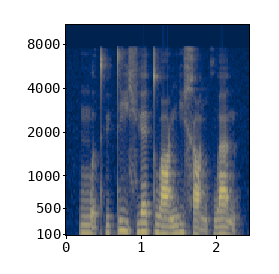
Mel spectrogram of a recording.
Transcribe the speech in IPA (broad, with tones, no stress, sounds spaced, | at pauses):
m ɤ̰˨˩ t̪ʰ y˦ t̪ i˥˩ ɕ ɥ ɛ˥ t̪ w ɑ˧˥ ŋ i˥˩ x ɑ̰˨˩ ŋ x w a˥˩ n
